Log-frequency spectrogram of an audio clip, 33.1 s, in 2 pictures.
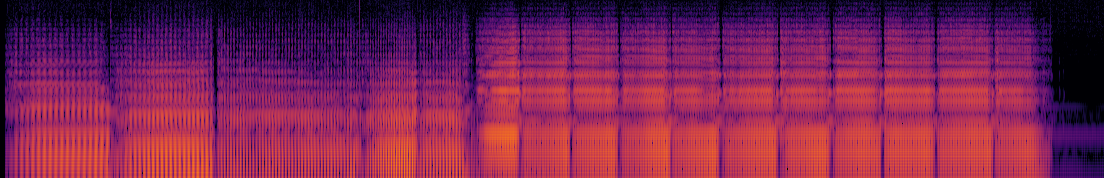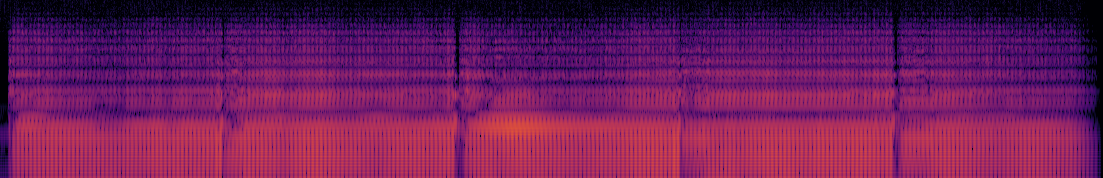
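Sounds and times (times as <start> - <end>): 
bowed double bass: 0.1 - 16.0, 16.7 - 33.1.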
